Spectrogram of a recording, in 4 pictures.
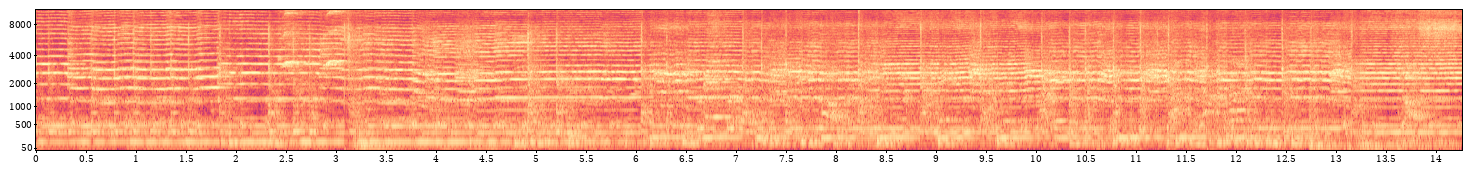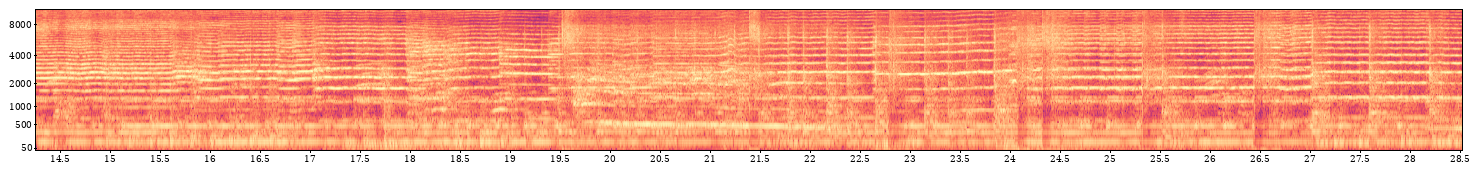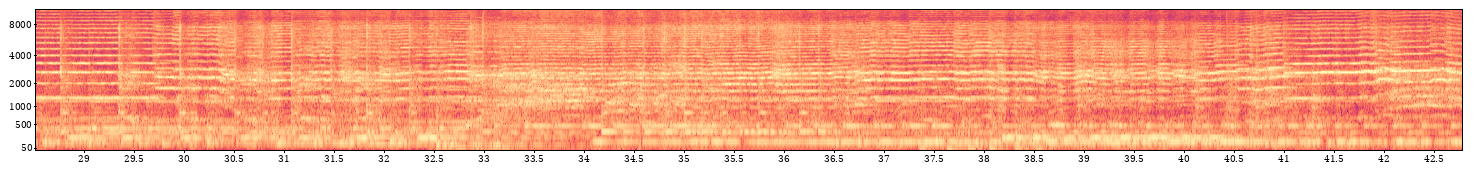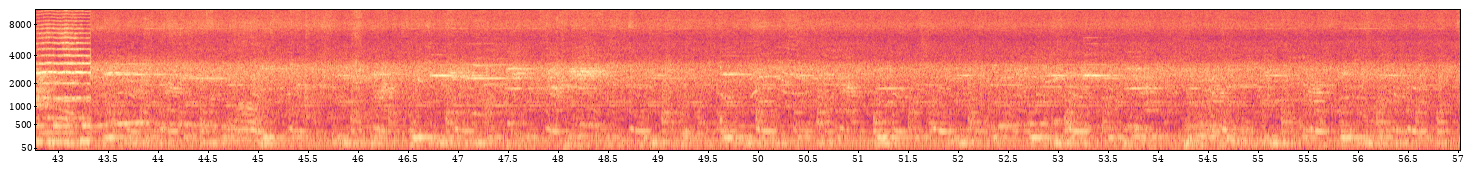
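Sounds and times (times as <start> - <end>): struck percussion: 0.0 - 43.7
hand drums beat: 0.0 - 57.0
shrill reed shawm melody: 0.0 - 57.0.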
